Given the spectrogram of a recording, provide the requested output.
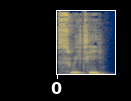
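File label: "sweetie", British English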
